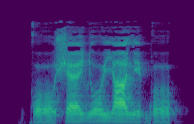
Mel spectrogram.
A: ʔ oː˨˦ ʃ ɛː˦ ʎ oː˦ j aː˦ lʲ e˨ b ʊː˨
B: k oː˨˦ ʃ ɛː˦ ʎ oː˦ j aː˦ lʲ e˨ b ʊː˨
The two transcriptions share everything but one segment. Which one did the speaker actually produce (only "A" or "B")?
B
